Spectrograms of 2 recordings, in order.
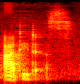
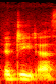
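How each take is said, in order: First: The name is pronounced the German way. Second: The name is pronounced the English way. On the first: "in proper German, I would call them Adidas" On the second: "since you know this is an uh, video in English, I will stick with Adidas"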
